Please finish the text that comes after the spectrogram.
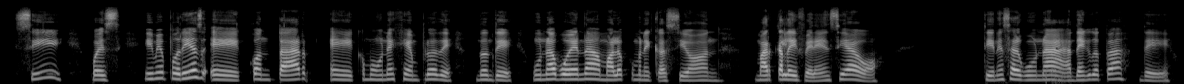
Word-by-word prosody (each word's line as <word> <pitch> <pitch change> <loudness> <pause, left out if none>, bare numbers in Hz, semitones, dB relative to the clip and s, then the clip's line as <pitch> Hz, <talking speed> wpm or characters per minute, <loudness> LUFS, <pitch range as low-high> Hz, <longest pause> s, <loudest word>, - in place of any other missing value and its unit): Sí, 275 +1 0 0.2
pues, 215 -2 +3 0.2
¿y 255 0 0
me 280 +1 -1
podrías, 275 +4 +3
eh, 210 -3 +3
contar, 225 0 +1 0.2
eh, 215 -3 0
como 230 -1 -9
un 220 +2 -4
ejemplo 235 -1 -2
de 190 -3 -2 0.2
donde 210 -4 0 0.2
una 230 +2 +3
buena 235 +1 +4
o - - -5
mala 215 +1 +1
comunicación 190 -3 -3 0.4
marca 215 +2 +3
la 225 - +5
diferencia 200 +3 +1
o? 155 0 -7 1.1
¿tienes 220 +3 -1
alguna 210 -3 +3
anécdota 225 +6 -1
de 180 -4 -7
220 Hz, 130 wpm, -25 LUFS, 200-235 Hz, 1.1 s, la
